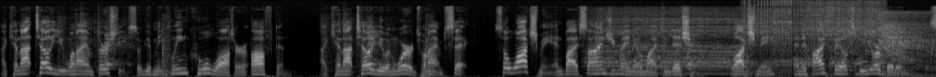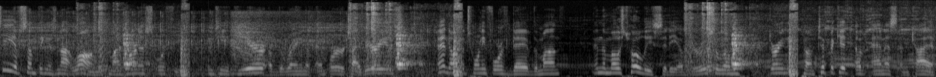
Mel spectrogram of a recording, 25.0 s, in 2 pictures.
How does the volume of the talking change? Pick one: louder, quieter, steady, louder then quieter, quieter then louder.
steady.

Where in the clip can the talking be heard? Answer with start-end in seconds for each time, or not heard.
0.0-24.9.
